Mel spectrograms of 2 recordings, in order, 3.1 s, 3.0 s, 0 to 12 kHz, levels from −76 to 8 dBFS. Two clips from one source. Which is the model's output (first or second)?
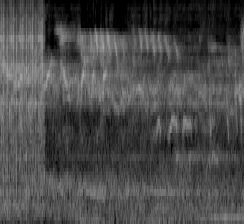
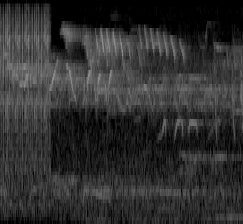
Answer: first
